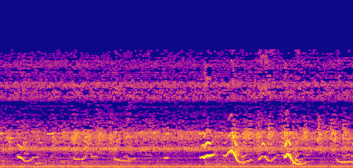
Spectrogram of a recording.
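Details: Two six-day-old street-dog puppies named Bob and Massy, born the same day, nursing; high thin whimpering squeals, wavering up and down, several in quick succession, over a steady electrical hum.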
